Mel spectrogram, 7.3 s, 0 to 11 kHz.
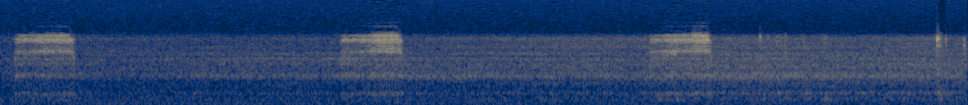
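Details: Before dawn on 6 April 2015, around 4:45 AM, three owls share a nest-box cam housing, two moving in and out. Three rasping hiss-screeches about two and a half seconds apart over low constant hum.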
